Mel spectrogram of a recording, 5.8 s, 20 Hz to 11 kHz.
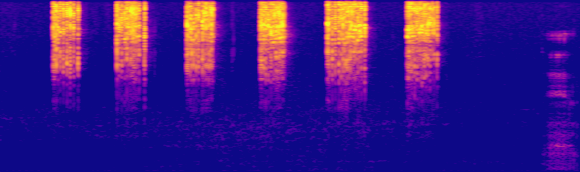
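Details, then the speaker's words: Tekton folding ratchet, swung back: six crisp bursts of fine, even, smooth clicks, the pawl mechanism sounding healthy; normal ratchet clicking. "this is 80 tooth right here look how smooth that is oh my god look at that if you guys can't hear that that's how some boot it is"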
